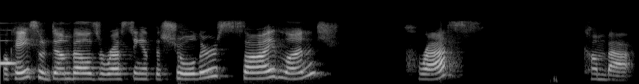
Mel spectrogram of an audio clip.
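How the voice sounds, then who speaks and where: A woman with a high-pitched, forceful, bright voice leads exercise as an aerobics instructor. She gives short, encouraging cues and clear step-by-step instructions. The audio is slightly dull and lo-fi. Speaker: fitness instructor leading a workout.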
